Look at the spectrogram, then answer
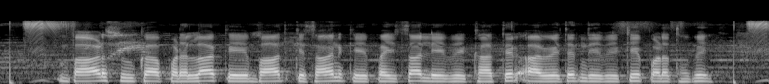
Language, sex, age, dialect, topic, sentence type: Bhojpuri, male, 31-35, Northern, agriculture, statement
